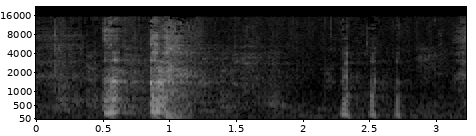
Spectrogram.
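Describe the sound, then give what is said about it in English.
Someone clears their throat after singing a song: two heavy, raspy bursts, then a pause and three quicker, softer throat-clearing rasps in a row, with no talking. “I'm sorry, I think I blew a gasket on that one song, so got to clear my throat here a little bit.”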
